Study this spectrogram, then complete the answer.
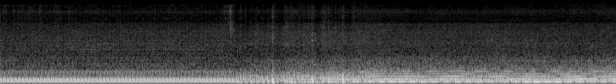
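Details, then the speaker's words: Toro TimeCutter mower, Kawasaki FR691V twin, after running warm for about 10 minutes: steady drone suddenly stumbles, breaks up with uneven pops, then recovers rough; fine when cold; hot misfire, cause unconfirmed. "well if you heard there my um lawn more started uh kind of skipping cutting out popping uh misf um and it only does it once it's warmed up"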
